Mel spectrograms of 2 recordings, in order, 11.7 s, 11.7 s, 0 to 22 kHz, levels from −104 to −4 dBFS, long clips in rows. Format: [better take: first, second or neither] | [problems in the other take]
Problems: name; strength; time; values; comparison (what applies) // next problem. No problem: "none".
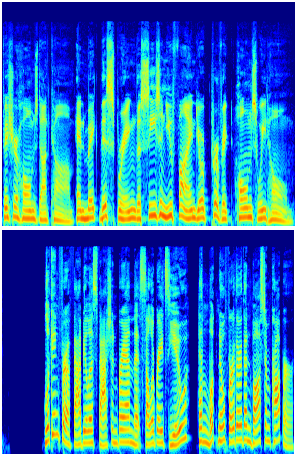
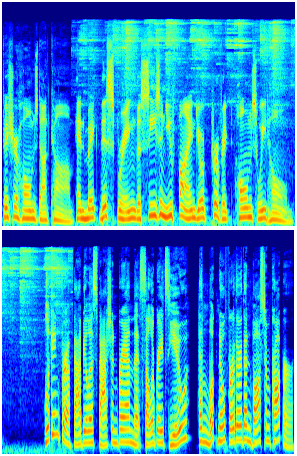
first | jangling keys; noticeable; from 1.5 to 7.5 s; peak 6 dB below the speech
